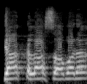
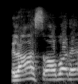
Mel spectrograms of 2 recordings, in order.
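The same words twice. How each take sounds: First: "क्या class ओवर है" high, rising at the end; asking question. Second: "class ओवर है" said as a plain announcement; telling statement. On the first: Teacher is asking students, rising question intonation. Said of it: "हम आपसे पूछ रहे हैं". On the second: Teacher is telling students something, statement intonation. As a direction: state "ओवर है" without raising it into a question. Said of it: "हम आपको कह रहे हैं". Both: Shown as a demonstration.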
